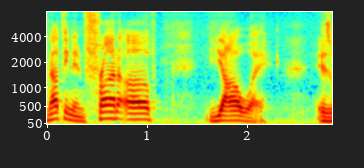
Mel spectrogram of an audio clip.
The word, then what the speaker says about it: Yahweh: He's calling himself Yahweh. The actual letters is YHWH, but the best way to pronounce it is Yahweh.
